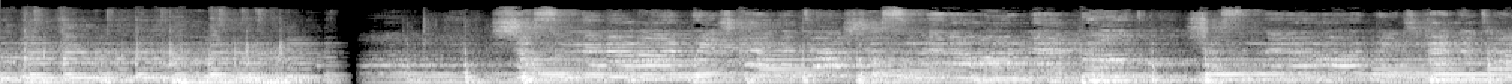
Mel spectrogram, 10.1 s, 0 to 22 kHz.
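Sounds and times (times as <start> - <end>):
choir singing in parts: 2.4 - 10.0.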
